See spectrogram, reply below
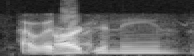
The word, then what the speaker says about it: arginine: I've read recently that they've been doing studies with L-arginine, I think is mm-hmm. how it's pronounced. – Correct. – Yes. – Arginine.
